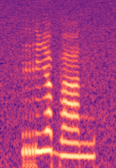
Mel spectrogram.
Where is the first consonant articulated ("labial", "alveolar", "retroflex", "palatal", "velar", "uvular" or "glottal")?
alveolar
